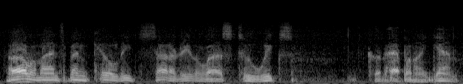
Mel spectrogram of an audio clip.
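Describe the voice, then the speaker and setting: Very deep-voiced actor as weary frontier marshal. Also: male voice, a little mellow, natural voice. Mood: dry, commanding. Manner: halting, understated, dry. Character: calm, weary, dogged frontier town marshal. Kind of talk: 1950s radio western acting. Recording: noisy vintage radio drama recording.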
